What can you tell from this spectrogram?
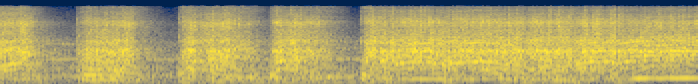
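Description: Small personal cup blender with a glass jar chopping food: four short pulses of the motor, then a continuous run of about two seconds with its pitch wavering as the contents shift.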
